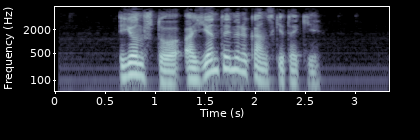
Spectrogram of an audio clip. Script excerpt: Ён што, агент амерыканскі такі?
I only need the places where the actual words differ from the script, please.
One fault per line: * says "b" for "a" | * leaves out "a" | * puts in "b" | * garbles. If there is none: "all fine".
all fine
